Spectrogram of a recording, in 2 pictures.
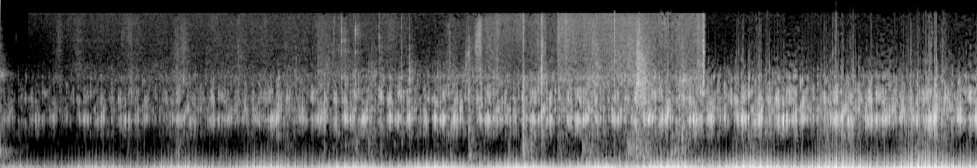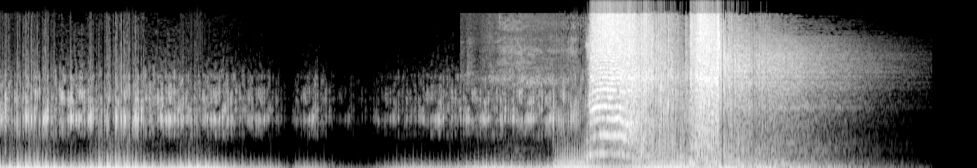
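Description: Horror-trailer score: a low droning bed that swells and ebbs about once a second, growing louder, drops away briefly, then returns. Near the end comes a loud, harsh, wavering sting that cuts off and fades out.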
